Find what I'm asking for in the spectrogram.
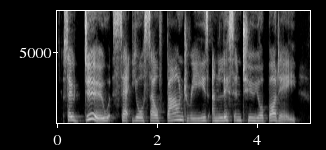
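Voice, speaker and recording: A woman with an English accent has a dark, mellow tone at a fairly high pitch. The recording is very clean, with a silent background. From England. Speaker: podcast host and eating coach. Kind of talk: solo podcast monologue, casual and motivational. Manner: warm, chatty, upbeat.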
